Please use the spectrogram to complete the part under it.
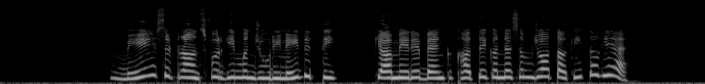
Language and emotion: Dogri, fearful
